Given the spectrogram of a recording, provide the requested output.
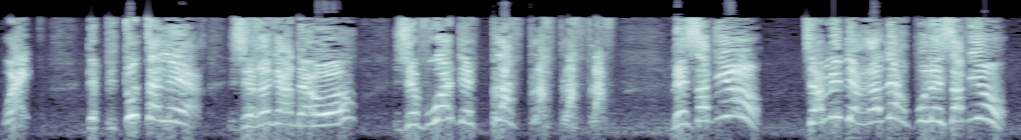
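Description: A man playing a loud, indignant character who shouts complaints and insults at the president in a comedy sketch. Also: on the high side, moderate pace, breathy edge, voice pushed up. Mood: ranting.

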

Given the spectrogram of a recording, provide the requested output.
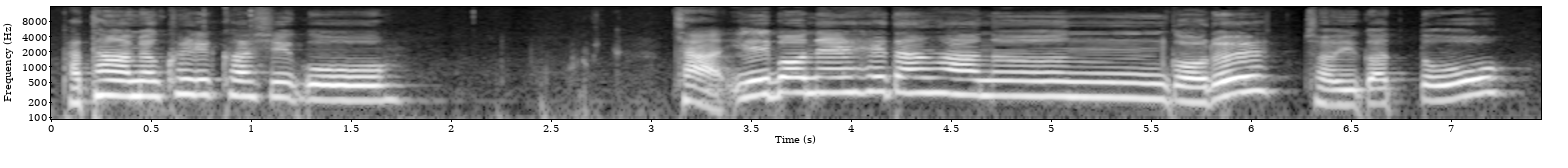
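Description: A woman's voice: high voice, takes it slowly. A woman teaching a computer class, patiently guiding students through a program step by step. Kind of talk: step-by-step software lesson. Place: senior welfare center classroom.

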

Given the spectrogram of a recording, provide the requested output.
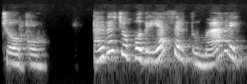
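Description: A woman voicing a kind, motherly female bear who speaks gently. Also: on the high side, huge pitch swings, slow pace, lo-fi sound, heavily acted. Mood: gentle.

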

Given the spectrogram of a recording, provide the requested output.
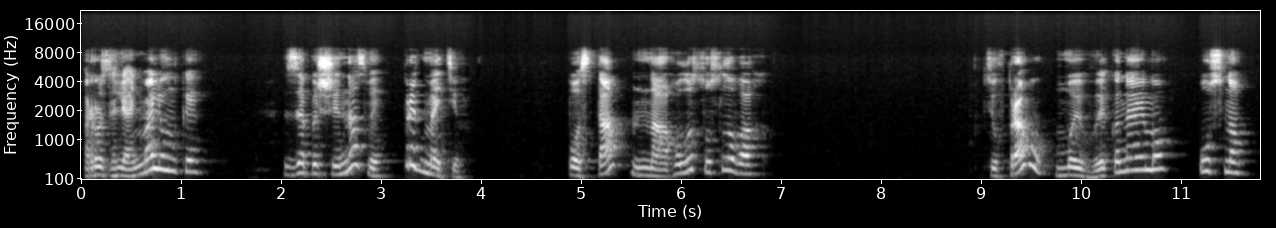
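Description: Woman teacher for a children's reading lesson, slow and lilting, each word spelled out clearly. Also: a little high, big pitch swings, a little mellow.

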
